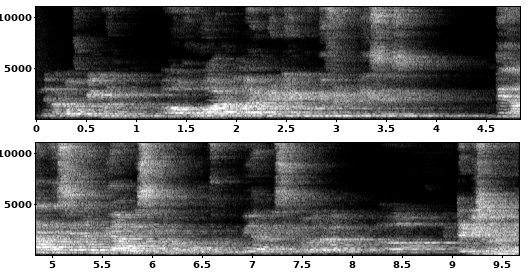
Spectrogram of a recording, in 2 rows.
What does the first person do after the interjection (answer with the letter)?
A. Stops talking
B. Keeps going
A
